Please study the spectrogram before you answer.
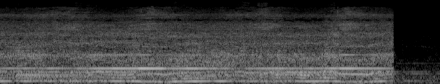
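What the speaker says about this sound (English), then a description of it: "I use my little vacuum to vacuum off all the cat hair." A small handheld vacuum cleaner runs steadily while sucking cat hair off a bed, a close, continuous whine with a strong tonal hum that holds for about four seconds before cutting off abruptly.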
